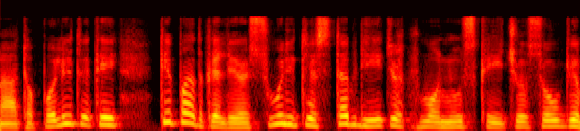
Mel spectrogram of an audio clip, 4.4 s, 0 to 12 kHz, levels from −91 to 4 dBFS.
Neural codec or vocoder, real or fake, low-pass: codec, 16 kHz, 1 kbps, FunCodec, trained on Chinese and English, 50 frames a second; fake; 7.2 kHz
